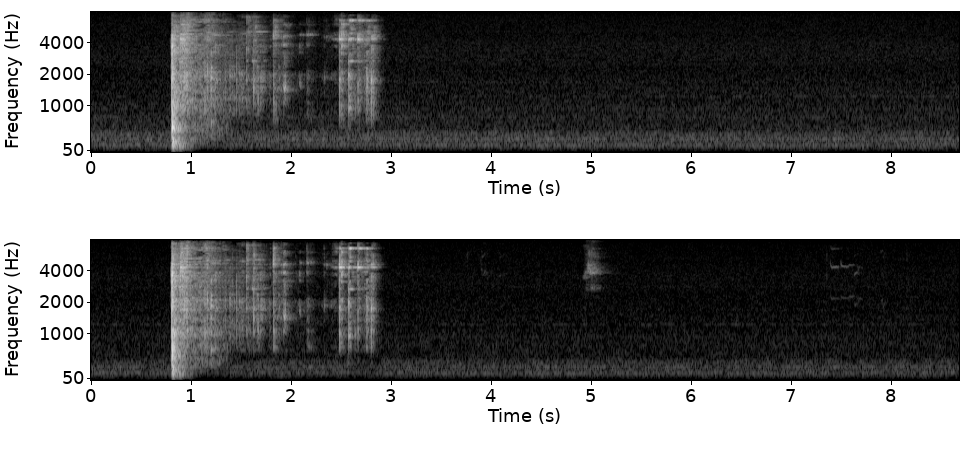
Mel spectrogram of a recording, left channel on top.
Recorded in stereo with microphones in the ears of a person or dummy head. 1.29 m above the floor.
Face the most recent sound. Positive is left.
turn(degrees=-20)  # may be behind; listen again after turning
